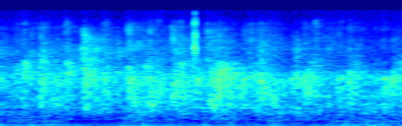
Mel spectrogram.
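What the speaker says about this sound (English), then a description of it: "A round of applause just for that number." An audience at an EdTech fellowship event gives a round of applause, a soft, distant, continuous patter of many hands at low level throughout.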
